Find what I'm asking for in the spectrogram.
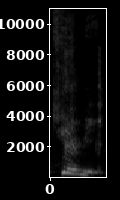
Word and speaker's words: Kemi: And I spell it K-E-M-I. Kimmy. – K-E-M-I.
